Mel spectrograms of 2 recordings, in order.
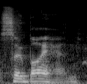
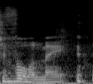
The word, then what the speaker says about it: Siobhan: That's actually Siobhan, not Sobihan. There's a lot of people go, Sobihan? It's like, no, it's Siobhan, mate.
